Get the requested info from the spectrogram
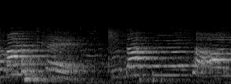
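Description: High-pitched young voices shouting and calling out among a crowd, with a drawn-out cry held for about half a second near the end.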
